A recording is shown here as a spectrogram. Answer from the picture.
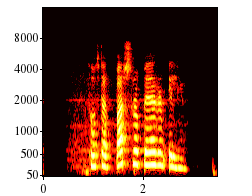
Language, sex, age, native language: Icelandic, female, 9, Icelandic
